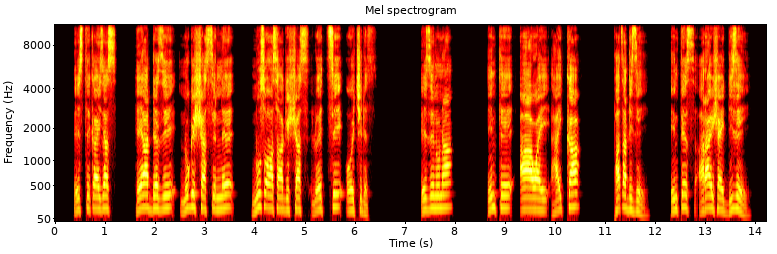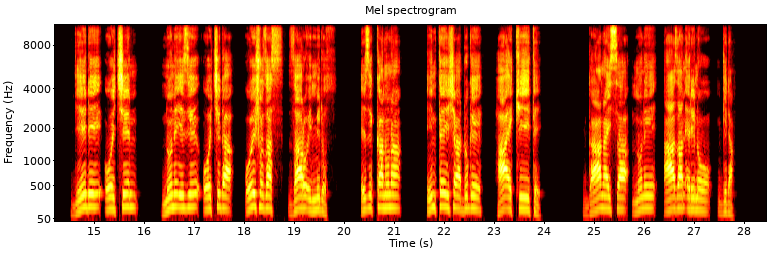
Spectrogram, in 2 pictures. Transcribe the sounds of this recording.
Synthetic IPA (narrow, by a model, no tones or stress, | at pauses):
ʔɪst̪ːɪkɐɪzɐs | hɛjaːd̪ɛzɪnʊɡɪʃːɐsːɪnːɛ | nʊsɔɐsaːɡɪʃːɐslɔʔɛt͡sːɪʔɔjt͡ʃːɪd̪ɛs | ʔɪzɪnʊnɐ | ɪnt̪ːɛaːwɐjhɐjkːɐ | pɐt͡sʼɐd̪ɪzḛː | ɪnt̪ːɛshɐ̰ɾɐɪʃɐjd̪ɪzḛː | ɡiːd̪ɪɔjt͡ʃːiːnː | ʊnɪːzɪɔjt͡ʃːɪd̪ɐ | ɔjʃɔzɐszaːɾɔɪmːɪd̪ɔs | ɪzɪkːɐnʊnɐ | ɪnt̪ːɛɪʃɐd̪ʊɡɛ | haːɛkːɪjiːt̪ɛ̰ | ɡaːnɐjsːɐnʊnɪaːzɐnɛɾɪnoːɡɪd̪ɐ̰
